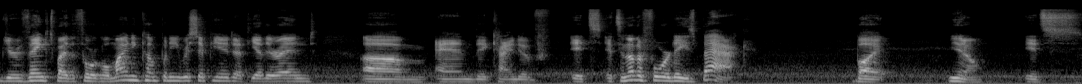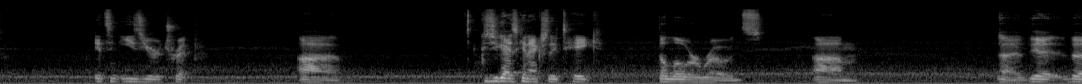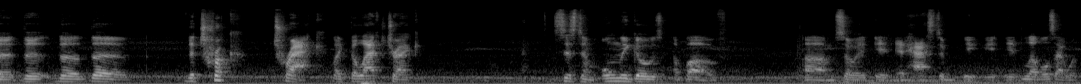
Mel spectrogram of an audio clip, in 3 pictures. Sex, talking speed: male, 135 wpm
